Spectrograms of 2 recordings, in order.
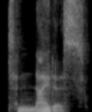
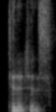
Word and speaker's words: tinnitus: take on how to stop tinnitus or you can pronounce it tinnitus now this technique was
